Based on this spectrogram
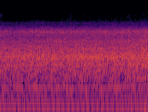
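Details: Tractor-driven baler running after a bearing whose bolts had backed out (flopping loose, wall bent in) was replaced; steady even low drone with no knocking or flopping bearing noise, running healthy.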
